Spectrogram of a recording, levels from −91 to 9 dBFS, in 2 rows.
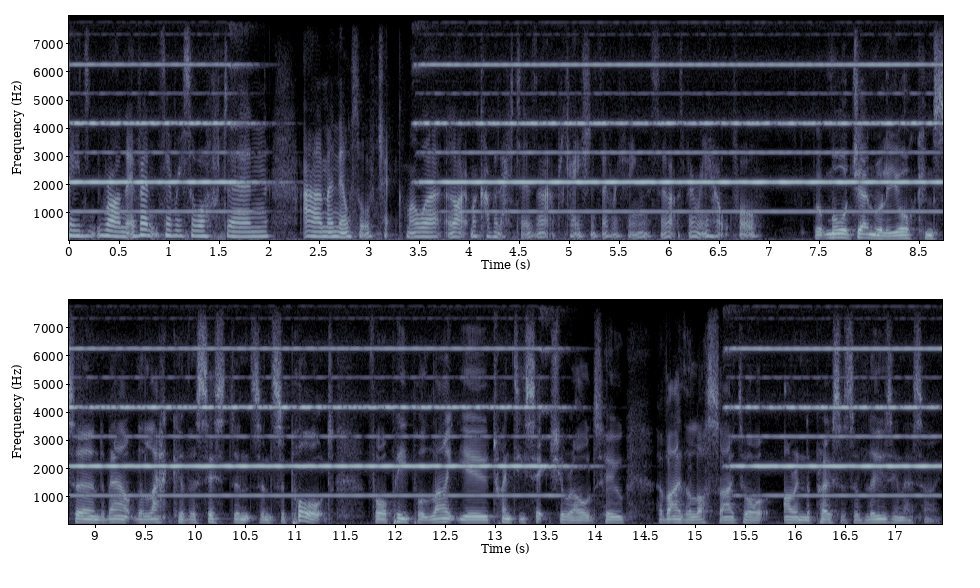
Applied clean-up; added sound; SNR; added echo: none; Organ; -5 dB; none.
